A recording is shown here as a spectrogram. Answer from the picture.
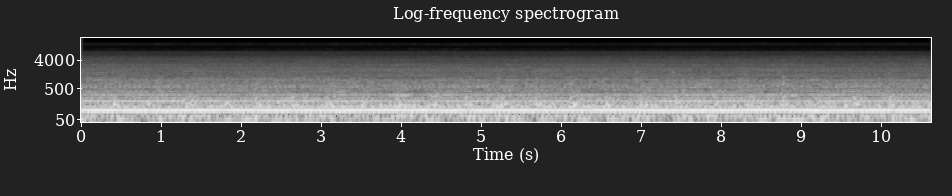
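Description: Diesel engine of a heavy machine pulling a drainage tile plow, heard from inside the cab: a loud, steady drone at constant pitch under load.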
